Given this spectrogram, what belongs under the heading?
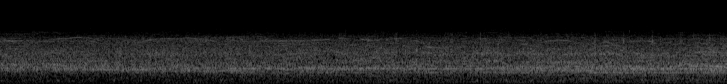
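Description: A large stadium crowd at a 1992 World Series baseball game between the Braves and Blue Jays roars and claps in a steady, distant wash, with an announcer talking over it.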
